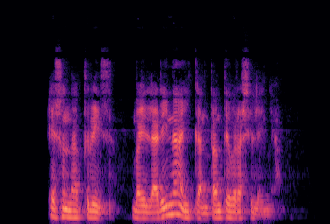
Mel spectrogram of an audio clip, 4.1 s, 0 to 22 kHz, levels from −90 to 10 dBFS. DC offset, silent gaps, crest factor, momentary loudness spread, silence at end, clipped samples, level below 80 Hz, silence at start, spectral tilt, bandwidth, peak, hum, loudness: under 0.1%; none; 18 dB; 14 LU; 0.65 s; under 0.1%; -64 dBFS; 0.6 s; -6 dB/octave; 7.8 kHz; -2 dBFS; none; -18 LUFS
